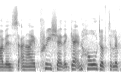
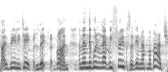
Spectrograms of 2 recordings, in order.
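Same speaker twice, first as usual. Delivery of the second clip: out of breath, breathless, fast and pitched up; 6 semitones higher than usual. Introducing herself to a group after running up from Cardiff, out of breath. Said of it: "I'm still out of breath".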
